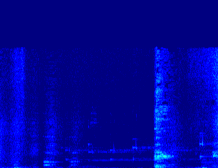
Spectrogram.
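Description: A man coughs once, briefly, about one and a half seconds in.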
